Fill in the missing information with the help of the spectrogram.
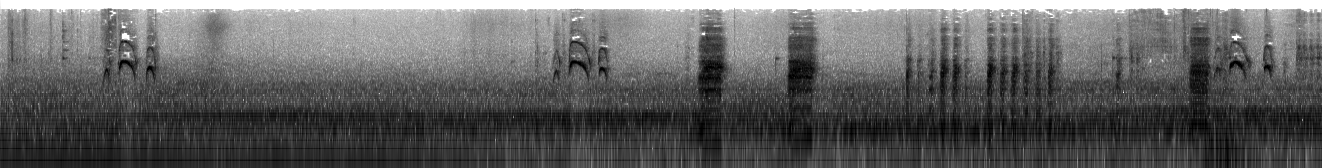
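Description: Ducks calling: short high whistled notes in twos and threes, three times, and a few louder harsh quacks and a quick run of chatter in the middle. A low motor hum underneath fades out in the first few seconds.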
